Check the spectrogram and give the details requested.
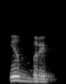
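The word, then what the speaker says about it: اضرب: Contohnya ini kita baca dengan idrib, menggunakan kasroh ya, idrib. Tapi ketika kita membacanya di tengah, ya, di pertengahan kalimat, maka kita hilangkan hamzah wasal, tidak dibaca.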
